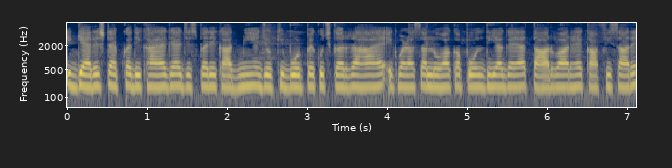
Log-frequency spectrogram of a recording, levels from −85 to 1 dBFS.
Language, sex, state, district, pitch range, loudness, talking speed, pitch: Hindi, female, Odisha, Sambalpur, 180-190 Hz, -19 LUFS, 280 wpm, 185 Hz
